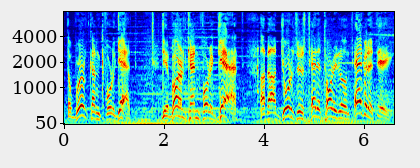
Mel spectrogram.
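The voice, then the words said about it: Impression of Russian foreign minister. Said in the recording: “my impersonation of how the Russian foreign minister made his comment today”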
